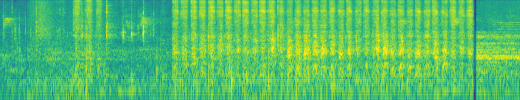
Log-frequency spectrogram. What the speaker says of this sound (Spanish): Vamos a cortarlo acá con esta sierra. Con esta sierra de cortar fierro.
